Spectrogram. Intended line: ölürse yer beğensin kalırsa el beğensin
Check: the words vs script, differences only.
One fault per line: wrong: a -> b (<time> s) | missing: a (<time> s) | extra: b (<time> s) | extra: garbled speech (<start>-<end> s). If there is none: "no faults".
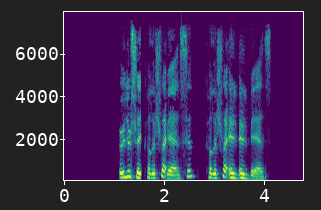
wrong: yer -> kalırsa (1.6 s)
extra: el (3.4 s)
